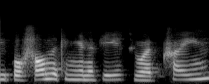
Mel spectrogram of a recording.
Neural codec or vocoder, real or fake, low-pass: codec, 16 kHz, about 1 kbps, DyCAST, with the encoder's durations; fake; 7.2 kHz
